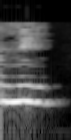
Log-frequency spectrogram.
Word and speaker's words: nid: et bravo ni mais la lettre d à la fin je la prononce pas c'est une lettre muette c'est le mot ni le nid de l'oiseau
